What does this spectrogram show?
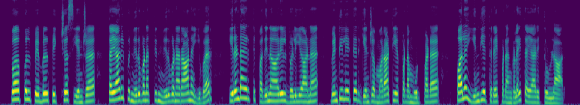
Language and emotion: Tamil, neutral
